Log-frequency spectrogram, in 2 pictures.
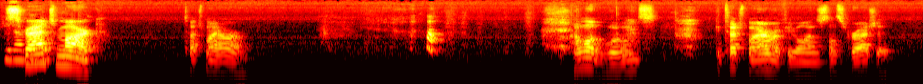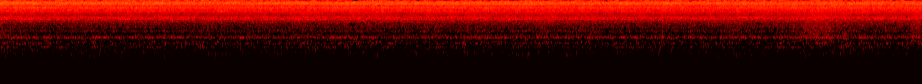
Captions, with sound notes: - Scratch Mark. - Touch my arm. (girls laughing) I don't want wounds. You can touch my arm if you want, just don't scratch it.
